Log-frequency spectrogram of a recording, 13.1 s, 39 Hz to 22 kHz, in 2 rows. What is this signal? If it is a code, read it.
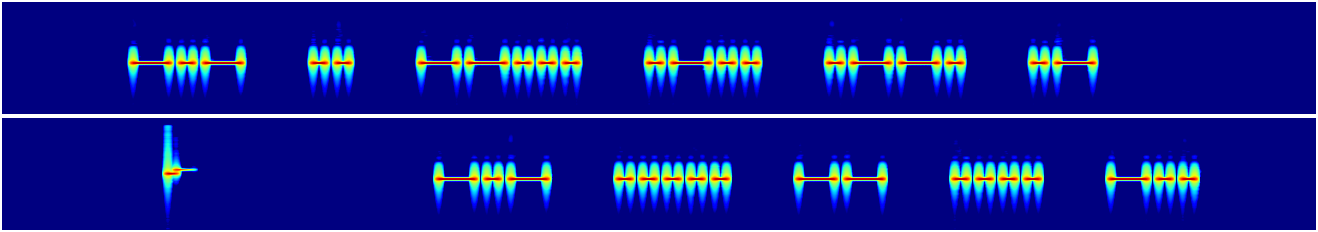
Morse code, heard as a keyed tone, about 20 wpm, spaced as for 15 wpm, 700 Hz. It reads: KI7LPA K5MHD
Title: 200 Lesson 32g - Letter k - Call Signs 20wpm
